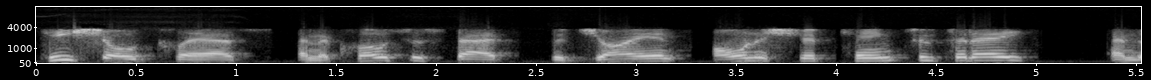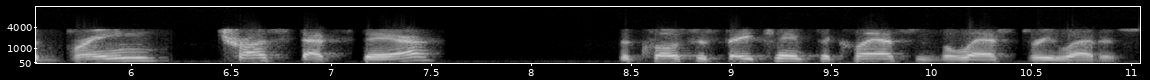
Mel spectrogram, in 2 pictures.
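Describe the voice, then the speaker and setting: A man calling in to a radio show over a phone line, speaking in a halting, measured way. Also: fairly high pitch, animated. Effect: phone call on radio. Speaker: caller. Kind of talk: call-in radio.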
